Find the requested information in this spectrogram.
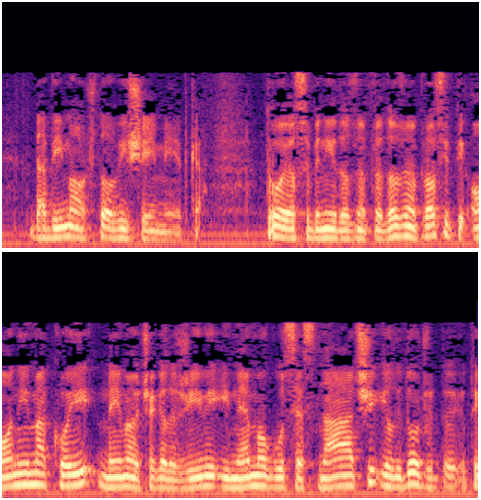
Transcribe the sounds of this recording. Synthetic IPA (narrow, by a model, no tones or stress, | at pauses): d̪abiimao̞ʃt̪o̞ʋiʃe̞imḛːt̪kʰa | t̪o̞ːjo̞so̞benije̞d̪o̞zonopɾod̪ozvolnpɾo̞sit̪iʔo̞nimakʰo̞jine̞ːmajut͡ʃe̞ɡad̪aʒiːʋeːʔine̞mo̞ɡuse̞snaːt͡ʃiʔilid̪oːd͡ʒut̪e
